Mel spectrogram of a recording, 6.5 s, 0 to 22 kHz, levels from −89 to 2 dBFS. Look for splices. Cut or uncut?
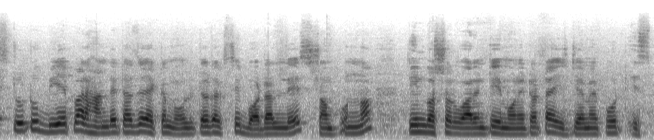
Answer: uncut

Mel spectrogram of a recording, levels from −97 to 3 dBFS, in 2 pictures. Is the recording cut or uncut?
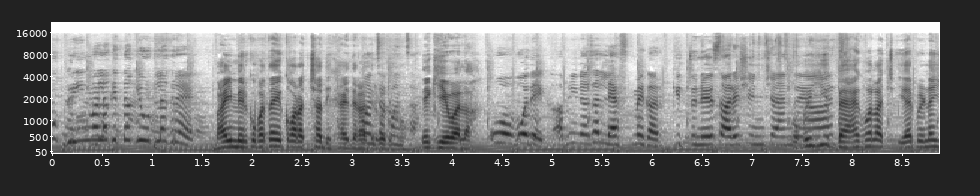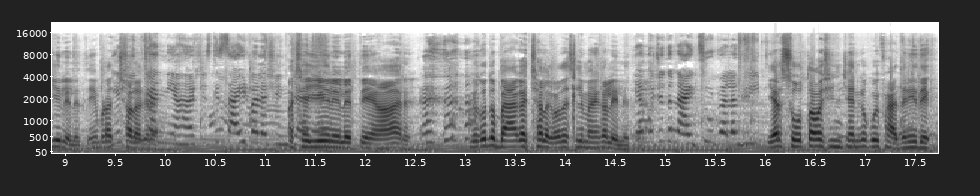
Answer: uncut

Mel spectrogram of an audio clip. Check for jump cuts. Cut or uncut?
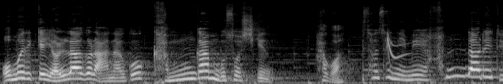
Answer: cut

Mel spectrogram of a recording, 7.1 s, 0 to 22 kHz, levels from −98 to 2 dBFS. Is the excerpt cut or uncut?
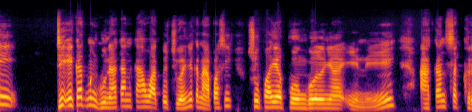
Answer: uncut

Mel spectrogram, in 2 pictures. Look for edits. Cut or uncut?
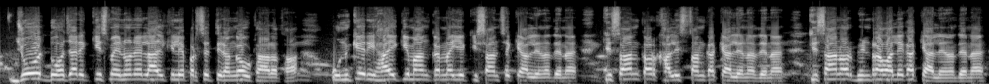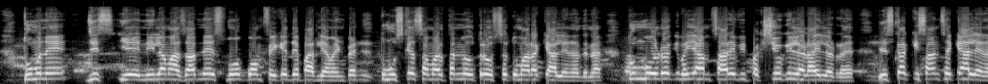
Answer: uncut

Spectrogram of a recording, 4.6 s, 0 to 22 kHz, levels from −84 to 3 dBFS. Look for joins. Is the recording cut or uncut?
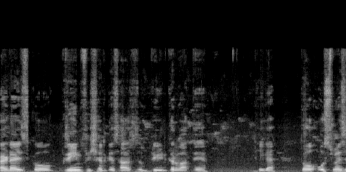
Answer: uncut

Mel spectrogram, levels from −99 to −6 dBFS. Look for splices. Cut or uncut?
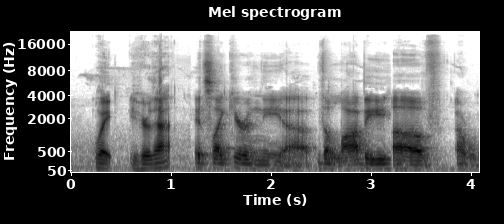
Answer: cut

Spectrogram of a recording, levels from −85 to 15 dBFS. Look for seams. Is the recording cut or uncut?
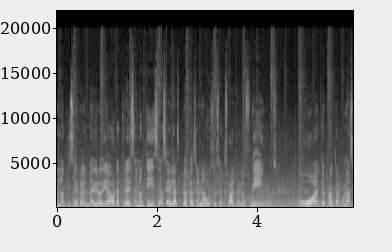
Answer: cut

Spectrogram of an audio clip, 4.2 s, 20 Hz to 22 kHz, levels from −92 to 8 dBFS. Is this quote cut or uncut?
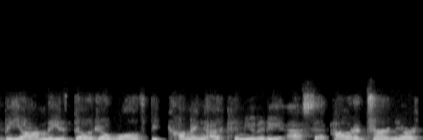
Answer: cut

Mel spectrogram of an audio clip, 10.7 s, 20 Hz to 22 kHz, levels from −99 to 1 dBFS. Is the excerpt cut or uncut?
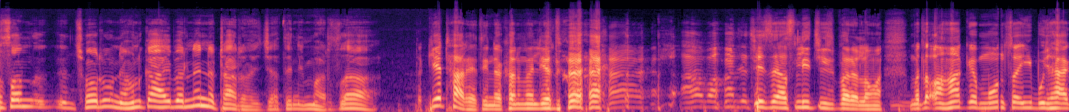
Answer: uncut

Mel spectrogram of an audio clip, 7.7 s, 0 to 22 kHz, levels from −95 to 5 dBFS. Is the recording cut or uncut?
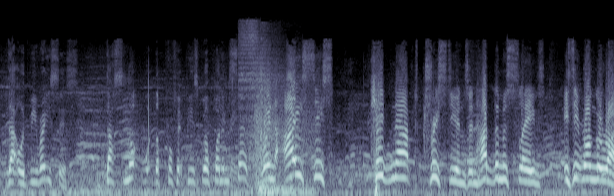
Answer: cut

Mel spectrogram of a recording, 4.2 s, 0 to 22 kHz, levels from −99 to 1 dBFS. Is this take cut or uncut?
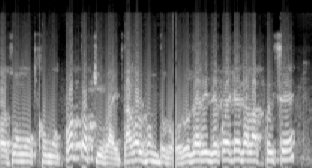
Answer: cut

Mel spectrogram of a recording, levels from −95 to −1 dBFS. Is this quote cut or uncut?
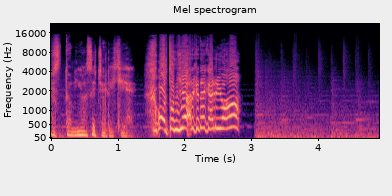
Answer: uncut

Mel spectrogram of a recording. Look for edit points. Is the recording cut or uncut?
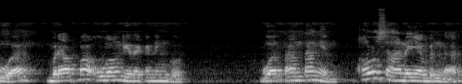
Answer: uncut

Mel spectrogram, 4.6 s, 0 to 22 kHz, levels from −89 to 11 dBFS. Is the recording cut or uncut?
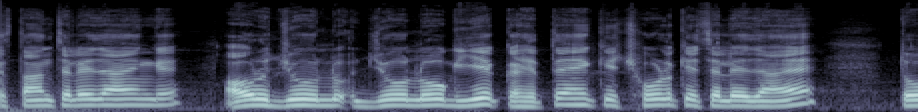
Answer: cut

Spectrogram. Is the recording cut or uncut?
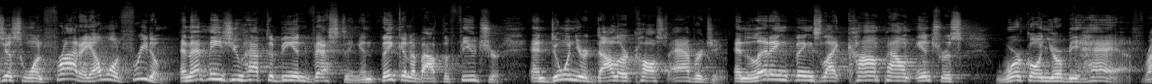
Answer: uncut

